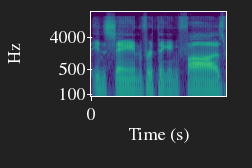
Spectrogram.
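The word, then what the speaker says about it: Phaaze: not insane for thinking Foz was a reasonable attempt at a pronunciation. Knowing that Phazon is a thing, Phase works also, but the double A is just like a little bit off to me. I can't think of anything that does double A's that is pronounced A in any language. In English, we've got A and Ah. And in Japanese, it would also just be ah.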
